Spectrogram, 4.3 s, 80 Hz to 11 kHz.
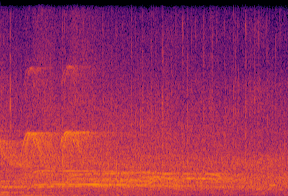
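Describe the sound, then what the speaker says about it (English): An audience at a local amateur fight night, Dragon House 19, applauds and cheers with dense, continuous clapping and crowd noise at a steady, fairly loud level throughout. "how about a big round of applause for the best fight of the night?"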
